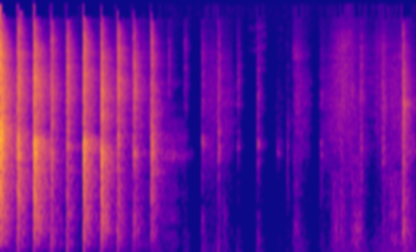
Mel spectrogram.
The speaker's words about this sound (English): Everyone in the restaurant is clapping for you.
